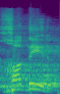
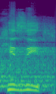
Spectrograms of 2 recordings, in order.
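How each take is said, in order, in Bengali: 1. নামটি আরবি রূপে বলা হচ্ছে: Khadir। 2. নামটি বাংলা রূপে বলা হচ্ছে: Khizir। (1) "আসলে ওনার নাম কি?" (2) "যারা আমরা বাংলায় বলি"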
